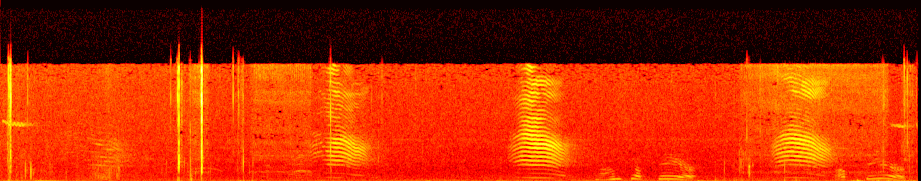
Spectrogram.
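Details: A young black-tailed deer (Odocoileus hemionus columbianus) in Yosemite National Park gives high, nasal, mewing bleats, calling for its mother, who went up to higher ground where it failed to follow.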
